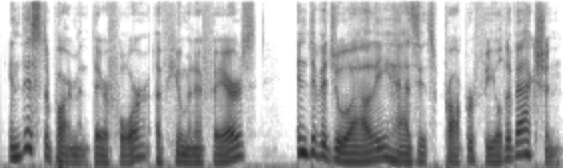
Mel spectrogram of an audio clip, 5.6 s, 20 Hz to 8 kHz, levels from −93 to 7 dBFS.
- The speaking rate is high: No, average, 150 wpm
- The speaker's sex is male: Yes, male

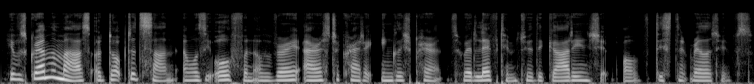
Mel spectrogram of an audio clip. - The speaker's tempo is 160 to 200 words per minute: Yes, average, 190 wpm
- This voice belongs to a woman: Yes, female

